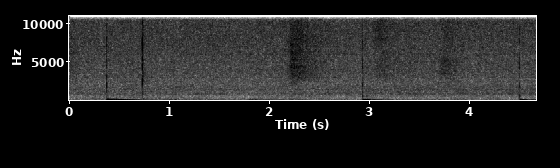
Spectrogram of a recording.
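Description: A fingertip rubs soft sketch strokes across the glass touchscreen of an iPad resting on a desk and taps its menu buttons. Faint, quiet rubbing sits between a few dull, low thumps from the taps.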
